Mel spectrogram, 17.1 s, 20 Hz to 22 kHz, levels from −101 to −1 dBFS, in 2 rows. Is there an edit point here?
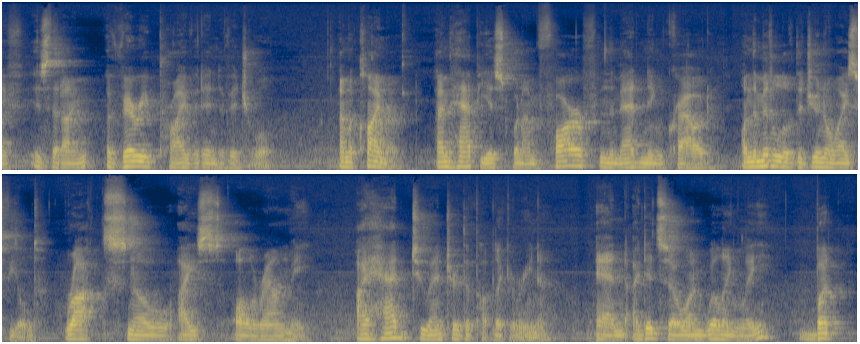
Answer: no; 0 cuts

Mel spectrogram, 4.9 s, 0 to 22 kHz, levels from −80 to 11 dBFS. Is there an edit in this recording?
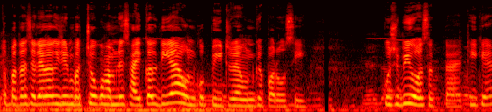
no; 0 cuts

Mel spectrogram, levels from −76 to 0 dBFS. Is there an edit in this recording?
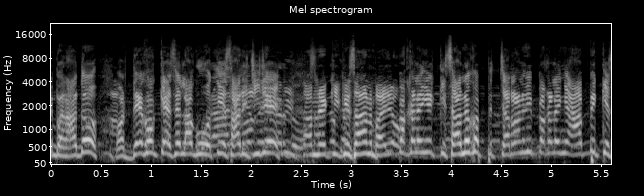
yes; 1 cut; at 2.6 s

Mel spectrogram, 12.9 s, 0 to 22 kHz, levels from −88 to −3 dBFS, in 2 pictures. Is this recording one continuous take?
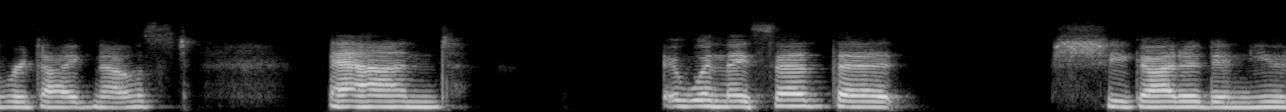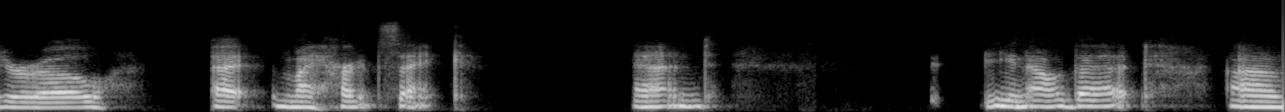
no; 1 cut; at 2.9 s

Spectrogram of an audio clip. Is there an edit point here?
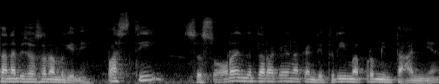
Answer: yes; 1 cut; at 0.9 s

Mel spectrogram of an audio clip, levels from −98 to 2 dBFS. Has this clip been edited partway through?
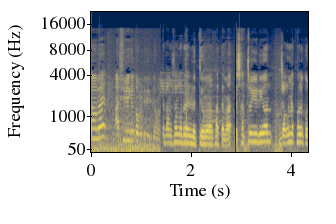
yes; 2 cuts; at 1.4 s, 3.0 s

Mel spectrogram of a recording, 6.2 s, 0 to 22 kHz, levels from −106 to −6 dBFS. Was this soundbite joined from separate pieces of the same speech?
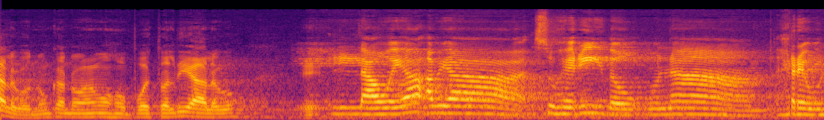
yes; 1 cut; at 2.6 s

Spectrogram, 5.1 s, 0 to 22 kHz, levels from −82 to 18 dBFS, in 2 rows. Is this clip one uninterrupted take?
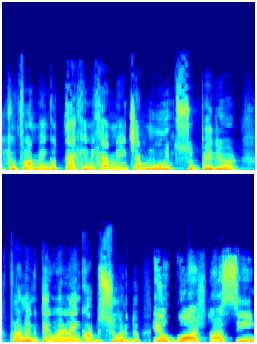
no; 1 cut; at 3.9 s

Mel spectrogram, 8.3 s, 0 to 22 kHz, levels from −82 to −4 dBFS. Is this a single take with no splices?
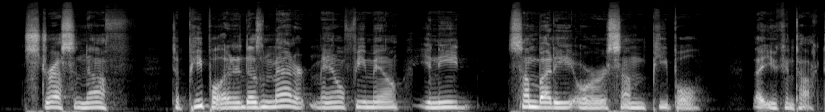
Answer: no; 1 cut; at 4.1 s

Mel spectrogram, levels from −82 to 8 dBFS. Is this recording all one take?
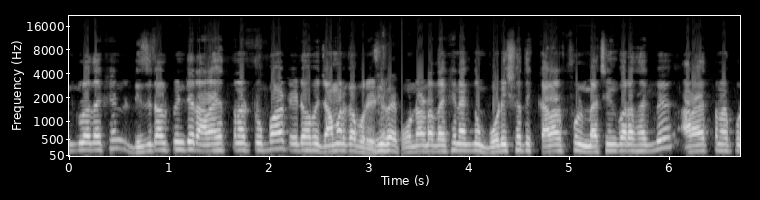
no; 1 cut; at 3.3 s

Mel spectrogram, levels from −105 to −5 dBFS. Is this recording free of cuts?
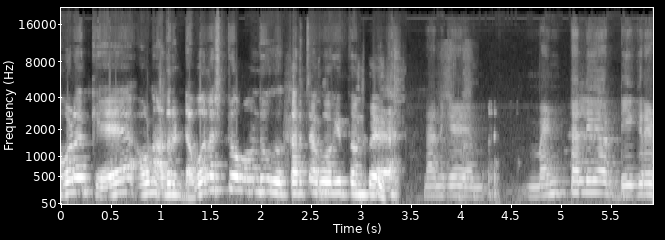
no; 1 cut; at 3.4 s

